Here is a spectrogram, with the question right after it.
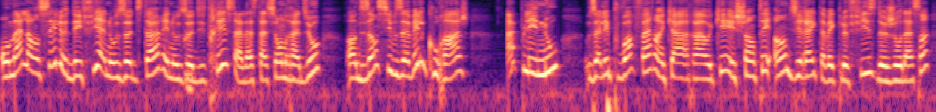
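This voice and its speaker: Woman radio host, Quebec French accent, a bit stuffy with a cold, playful and quick to laugh. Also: on the high side, lively intonation, a bit bright, no echo, clean studio sound. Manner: chatty, playful, laughs often. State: has a cold. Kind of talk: lively radio interview.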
